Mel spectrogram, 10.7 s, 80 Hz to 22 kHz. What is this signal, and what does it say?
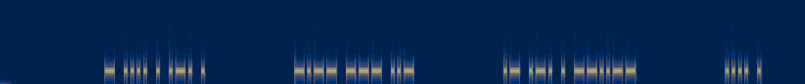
Morse code, heard as a keyed tone, about 28 wpm, 700 Hz. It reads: THERE YOU ARE, HE
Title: 4x Word-Spacing - Sentences from Top 100 Words - 28wpm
